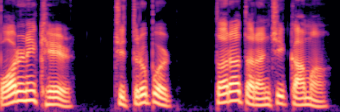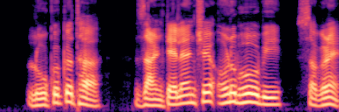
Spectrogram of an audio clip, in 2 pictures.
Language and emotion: Goan Konkani, neutral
